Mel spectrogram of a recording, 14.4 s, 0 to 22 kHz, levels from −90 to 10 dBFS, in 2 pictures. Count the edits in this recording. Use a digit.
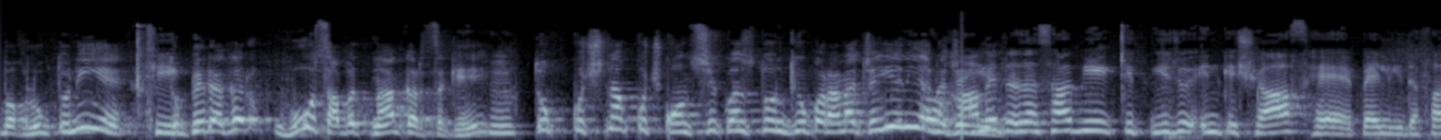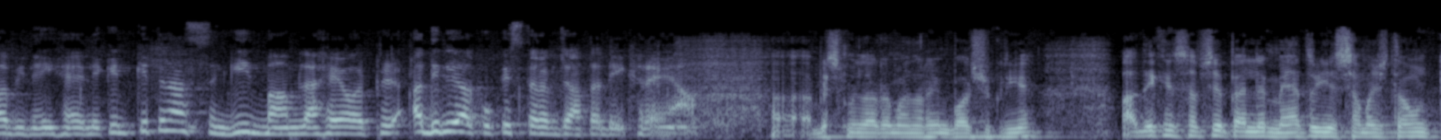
0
